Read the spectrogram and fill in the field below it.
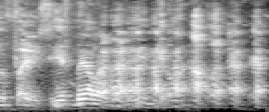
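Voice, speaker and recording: Over noticeable background noise, the speaker talks at a fairly quick pace with an Appalachian accent. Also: man. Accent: rural Southern US, Appalachian. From North Carolina, USA. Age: old. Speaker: retired farm-raised man, father of the channel owner's husband. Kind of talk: interview answer, storytelling about childhood. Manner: casual, folksy, humorous.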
